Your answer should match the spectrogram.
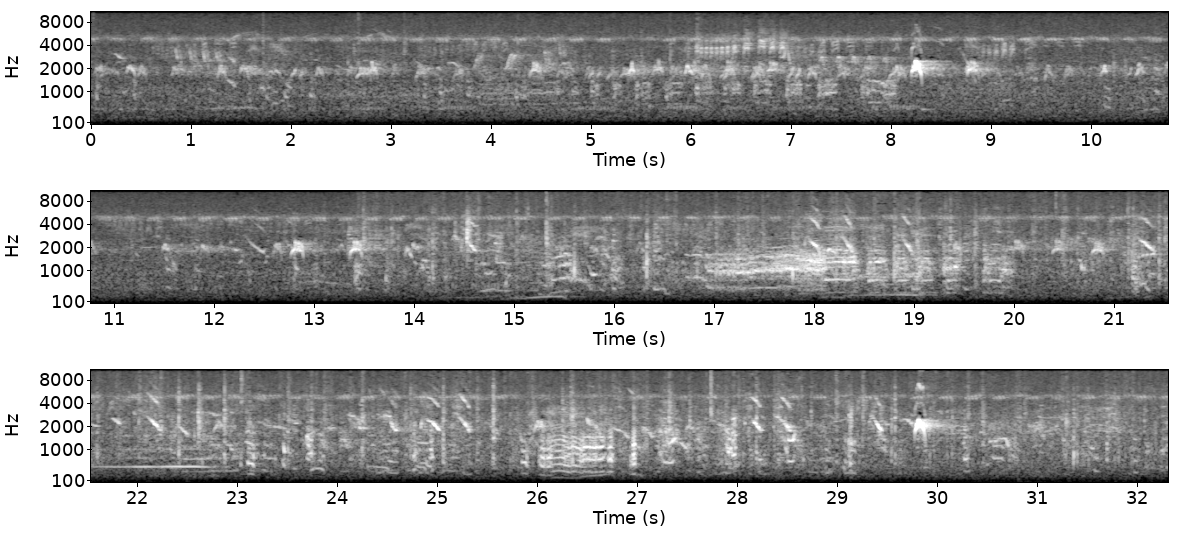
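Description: A domestic hen clucking softly in short runs, busiest about halfway through and again near the end, over faint chirping of small birds. Before that, in the first part, only a faint steady high-pitched buzz with scattered chirps is heard.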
